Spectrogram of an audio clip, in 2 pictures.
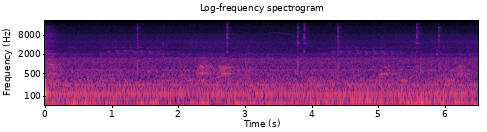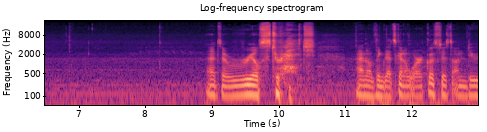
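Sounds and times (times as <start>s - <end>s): low electrical hum: 0.0s - 13.0s
computer mouse clicks: 3.7s - 4.6s, 5.5s - 6.0s, 6.8s - 7.3s.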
